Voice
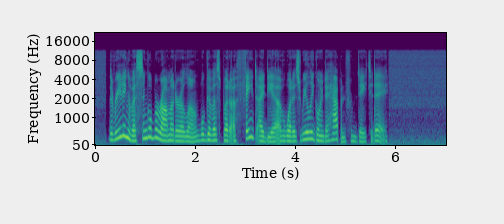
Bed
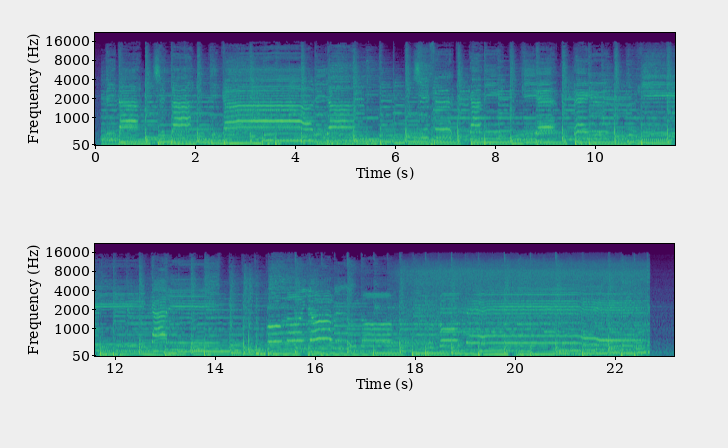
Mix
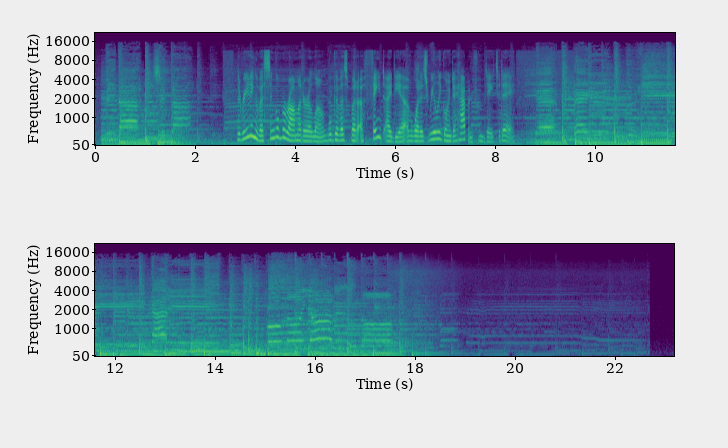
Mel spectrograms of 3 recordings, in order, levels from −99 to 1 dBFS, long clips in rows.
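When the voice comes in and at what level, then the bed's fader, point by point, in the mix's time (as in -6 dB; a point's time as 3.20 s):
2.55 s, -1.5 dB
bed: 1.40 s -2 dB
2.17 s -20.5 dB
8.55 s -20.5 dB
8.99 s -2.5 dB
17.45 s -2.5 dB
19.02 s -32.5 dB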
